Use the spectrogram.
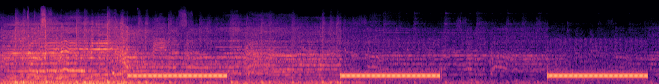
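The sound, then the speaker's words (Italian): Telephone line tones during a call to a hotel: three long, steady electronic beeps separated by pauses of a couple of seconds, with a busier background sound beneath them, thickest at the start. “Io proverei a chiamare questi signori dell'albergo.”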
